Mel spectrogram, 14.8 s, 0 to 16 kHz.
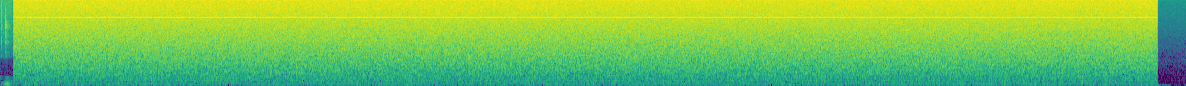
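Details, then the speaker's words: Focusrite Scarlett 1st Gen audio interface, preamp with no microphone connected and the recording boosted heavily: a flat, even hiss with no crackle, pops or hum; the normal noise floor, with two small spikes on the analyzer. "all right so here we see your normal flat white noise and then these two spikes up here that are kind of weird but okay something something like this is to be expected that's pretty normal"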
